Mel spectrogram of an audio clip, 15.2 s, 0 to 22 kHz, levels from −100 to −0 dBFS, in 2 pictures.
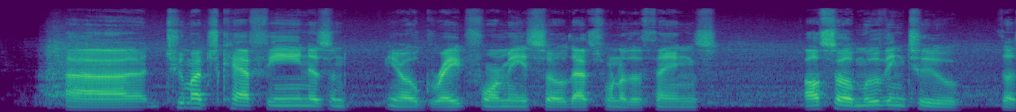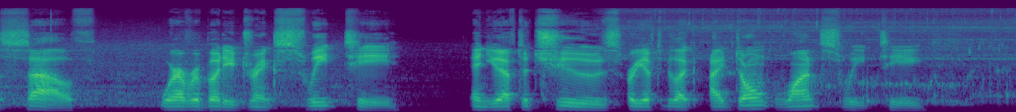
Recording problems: thin; somewhat; fading below 500 Hz
household noises; faint; throughout; 20 dB below the speech

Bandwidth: 16 kHz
